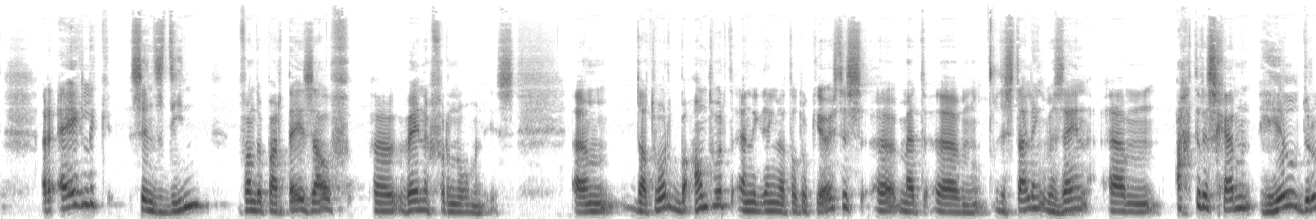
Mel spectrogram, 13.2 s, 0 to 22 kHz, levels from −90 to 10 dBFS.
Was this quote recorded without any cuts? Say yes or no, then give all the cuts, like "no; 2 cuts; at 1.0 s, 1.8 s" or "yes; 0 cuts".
yes; 0 cuts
